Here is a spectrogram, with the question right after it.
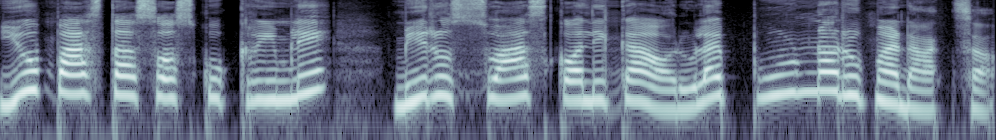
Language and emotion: Nepali, happy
